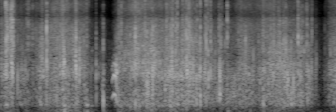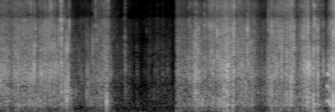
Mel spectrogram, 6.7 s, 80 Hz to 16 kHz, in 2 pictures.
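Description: Thin paper pages of a thick paperback dictionary lying open are riffled and turned by fingertips, giving a dense, bright crinkling rustle with almost no low end. The crinkling runs in steady bursts, broken by brief quiet gaps near 1, 3.2 and 4.7–5.1 seconds before resuming.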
